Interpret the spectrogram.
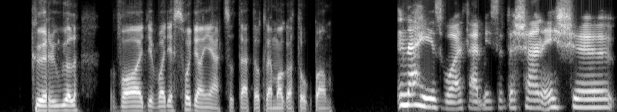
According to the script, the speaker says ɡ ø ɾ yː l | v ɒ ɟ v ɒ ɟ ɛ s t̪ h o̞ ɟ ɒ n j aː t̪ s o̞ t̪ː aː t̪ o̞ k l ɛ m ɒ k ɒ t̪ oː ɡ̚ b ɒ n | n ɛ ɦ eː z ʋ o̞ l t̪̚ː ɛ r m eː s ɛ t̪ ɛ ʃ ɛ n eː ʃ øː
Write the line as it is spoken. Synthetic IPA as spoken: k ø ɾ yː l | v ɒ ɟ v ɒ ɟ ɛ s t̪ h o̞ ɟ ɒ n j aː t̪ s o̞ t̪ː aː t̪ o̞ k l ɛ m ɒ ɡ ɒ t̪ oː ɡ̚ b ɒ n | n ɛ ɦ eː z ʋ o̞ l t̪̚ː ɛ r m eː s ɛ t̪ ɛ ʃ ɛ n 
